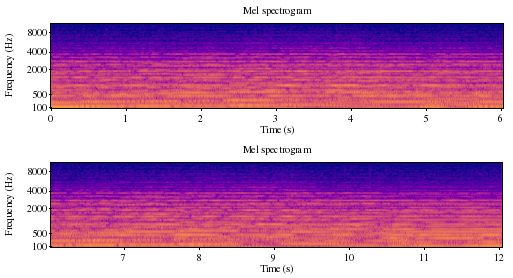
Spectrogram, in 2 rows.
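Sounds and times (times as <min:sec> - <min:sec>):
pipe organ playing full chords: 0:00.0 - 0:12.0.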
